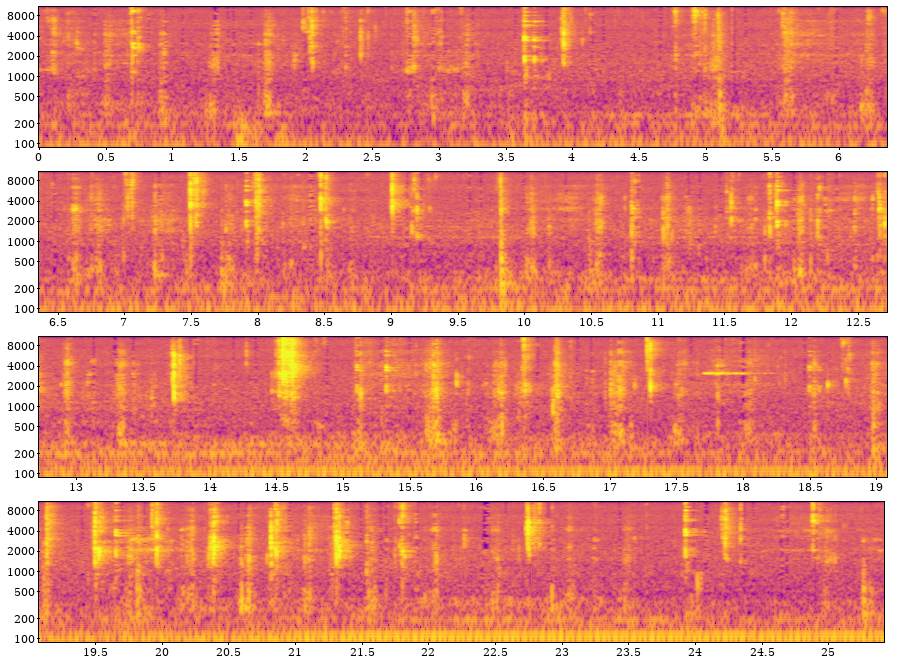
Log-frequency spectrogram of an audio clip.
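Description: Close-miked chewing and crunching of Doritos nachos, with many short crackles as the loaded chips are bitten and chewed. A steady low hum runs underneath.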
